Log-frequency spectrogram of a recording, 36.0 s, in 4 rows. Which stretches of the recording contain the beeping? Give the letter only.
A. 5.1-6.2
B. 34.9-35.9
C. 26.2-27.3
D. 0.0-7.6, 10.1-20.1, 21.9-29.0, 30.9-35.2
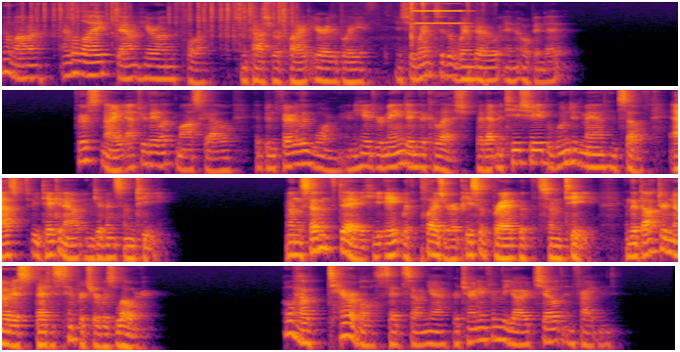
A.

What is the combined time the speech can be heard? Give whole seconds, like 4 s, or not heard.
29 s.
